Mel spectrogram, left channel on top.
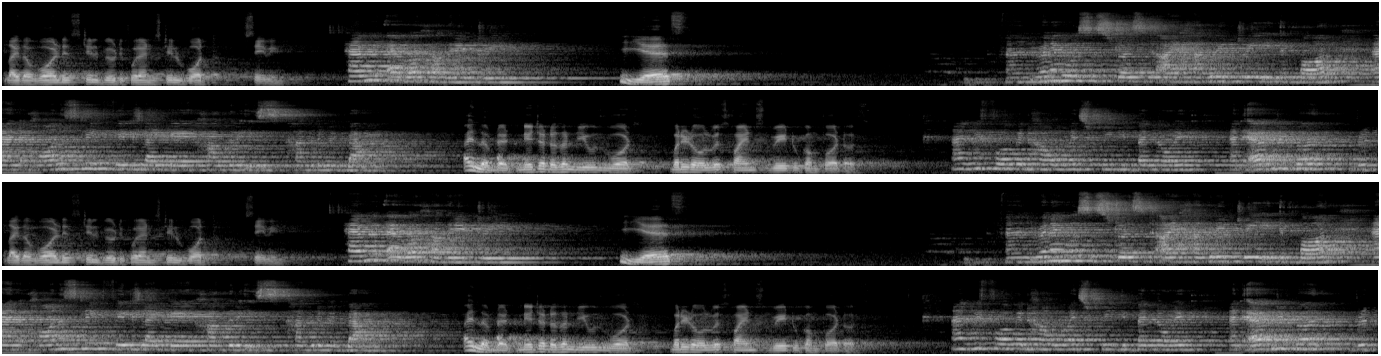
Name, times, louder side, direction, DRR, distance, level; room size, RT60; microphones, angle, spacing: voice 1, 0.0-2.1 2.5-2.8 6.2-6.8 18.4-20.1 20.5-22.3, left 2 dB, 15° left, 6 dB, 0.6 m, -21 dB
voice 2, 3.4-5.2 9.6-9.7 10.0-17.5 23.0-27.4, right 2 dB, 60° right, -4 dB, 2.9 m, -24 dB
24.5 x 20.0 x 7.7 m, 2.7 s
head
